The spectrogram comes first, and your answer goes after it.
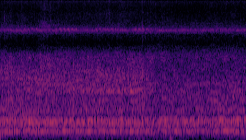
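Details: Asian honey bees (Apis cerana) of a wild colony in a rock hole, being collected in the afternoon: a steady, low droning buzz with layered overtones, unbroken throughout, over a hissy background.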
